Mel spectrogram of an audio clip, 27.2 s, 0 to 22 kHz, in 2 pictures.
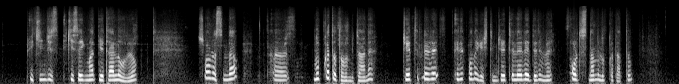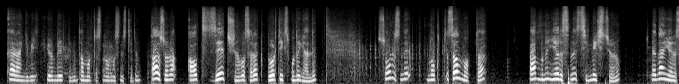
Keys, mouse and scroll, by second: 3.3 shift+middle click, 8.1 ctrl+r, 9.3 Tab, 10.1 ctrl+r, 13.2 right click, 14.9 middle click, 16.9 middle click, 17.8 alt+z, 19.4 KP_1, 22.2 click, 24.4-25.8 drag.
